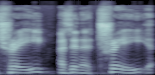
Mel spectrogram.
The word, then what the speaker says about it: tree: zero one two three is the Irish way of saying tree as in a tree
